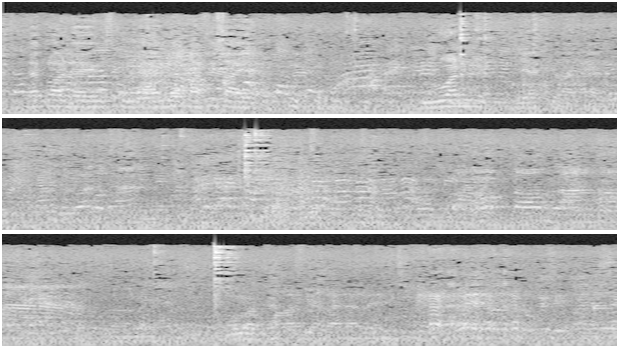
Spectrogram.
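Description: Men and women chat at once close by, in a lively group.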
